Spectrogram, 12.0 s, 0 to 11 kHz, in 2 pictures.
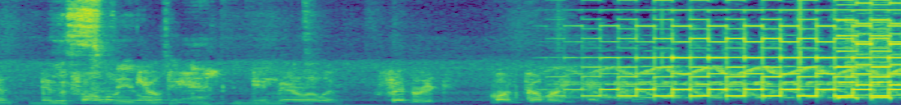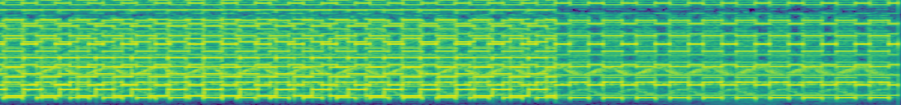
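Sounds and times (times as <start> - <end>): steady alert tone: 3.6 - 6.4
alarm beeping rapidly: 3.6 - 12.0.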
